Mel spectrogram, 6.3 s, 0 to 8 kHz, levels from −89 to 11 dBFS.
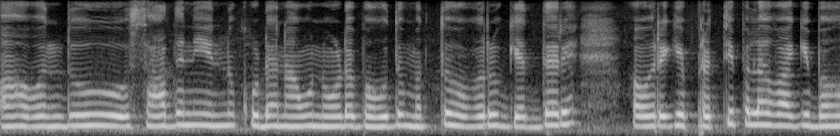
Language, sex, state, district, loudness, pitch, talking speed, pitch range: Kannada, female, Karnataka, Belgaum, -13 LUFS, 230 Hz, 125 wpm, 220-240 Hz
